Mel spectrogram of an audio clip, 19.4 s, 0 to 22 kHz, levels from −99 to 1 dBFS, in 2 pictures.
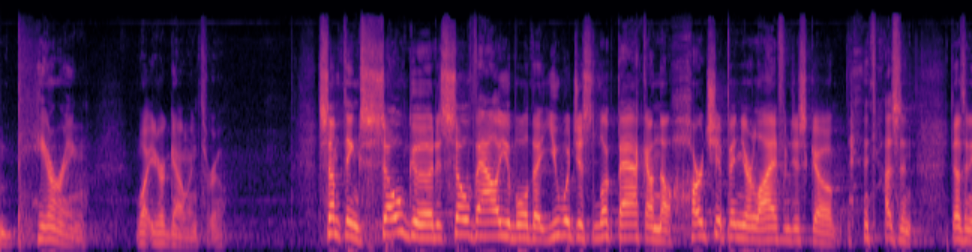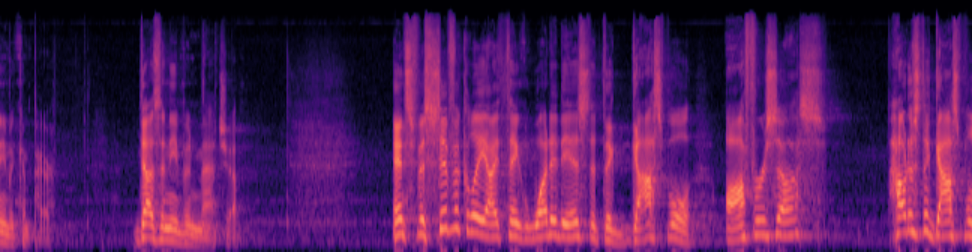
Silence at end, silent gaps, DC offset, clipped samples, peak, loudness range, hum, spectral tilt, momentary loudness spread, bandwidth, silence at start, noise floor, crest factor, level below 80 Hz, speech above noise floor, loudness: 0 s; none; under 0.1%; under 0.1%; -6 dBFS; 7 LU; none; -3.5 dB/octave; 14 LU; 18.5 kHz; 0 s; -68 dBFS; 24 dB; -74 dBFS; 38 dB; -30 LUFS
